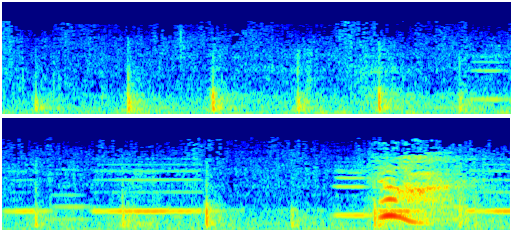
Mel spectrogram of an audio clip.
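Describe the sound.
Footsteps of people walking, a steady, evenly paced series of light, regular steps that stays fairly faint throughout.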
